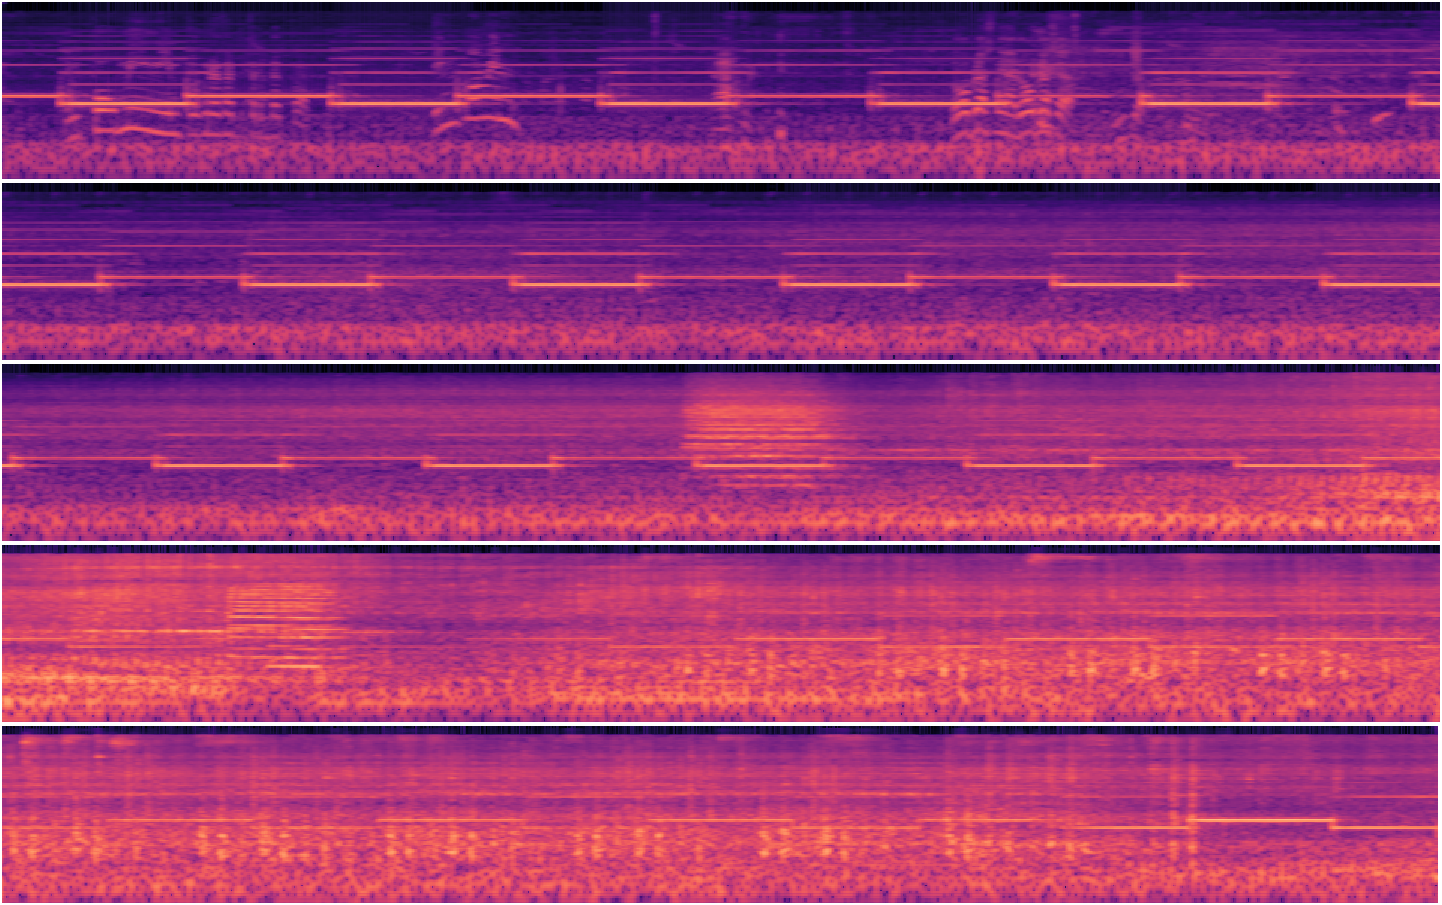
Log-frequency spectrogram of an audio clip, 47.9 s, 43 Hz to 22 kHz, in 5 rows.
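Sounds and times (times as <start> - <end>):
diesel locomotive rumble: 0.0 - 47.9
two-tone railway warning alarm: 0.0 - 47.9
train horn blast: 23.7 - 25.1, 28.7 - 31.5.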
